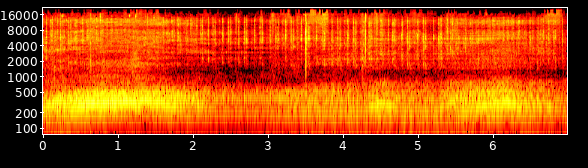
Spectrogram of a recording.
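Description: A Traxxas TRX4 RC crawler's electric motor crawling in second gear, with a close whine that rises and falls in slow waves as the truck works over terrain, broken by a few brief clicks.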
